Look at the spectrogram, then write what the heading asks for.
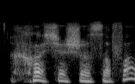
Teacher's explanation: They are voiceless frictions, or they are called also sibilants sometimes. They're hissing sounds. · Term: fricatives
